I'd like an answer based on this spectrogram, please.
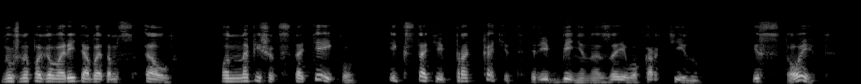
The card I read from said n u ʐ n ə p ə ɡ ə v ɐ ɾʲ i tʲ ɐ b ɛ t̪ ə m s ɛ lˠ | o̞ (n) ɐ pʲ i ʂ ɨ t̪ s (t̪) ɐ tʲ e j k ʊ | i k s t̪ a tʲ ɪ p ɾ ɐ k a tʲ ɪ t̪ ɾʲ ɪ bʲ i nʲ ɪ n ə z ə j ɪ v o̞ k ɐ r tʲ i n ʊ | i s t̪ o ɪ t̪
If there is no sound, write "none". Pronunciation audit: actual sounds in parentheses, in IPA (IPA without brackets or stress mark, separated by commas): nː, t̪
